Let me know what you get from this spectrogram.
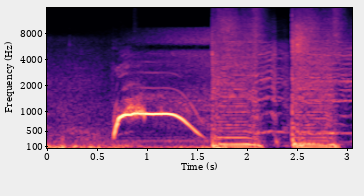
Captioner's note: pilot joyfully screams; exhilarating rock music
